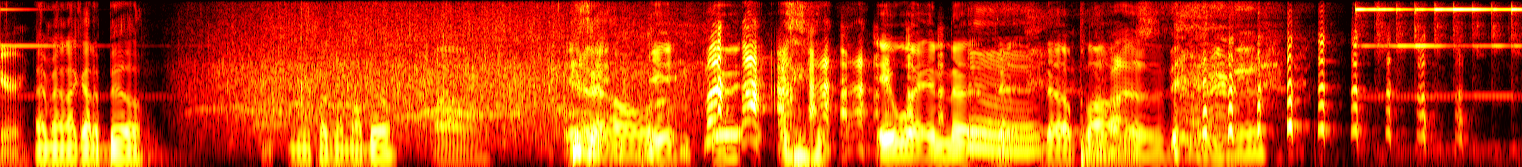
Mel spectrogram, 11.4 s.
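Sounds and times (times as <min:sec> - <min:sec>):
speech: 0:00.0 - 0:01.2, 0:02.0 - 0:09.8
bell ringing with a bright metallic tone: 0:00.0 - 0:02.8, 0:10.2 - 0:11.4
people laughing: 0:04.2 - 0:10.8.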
